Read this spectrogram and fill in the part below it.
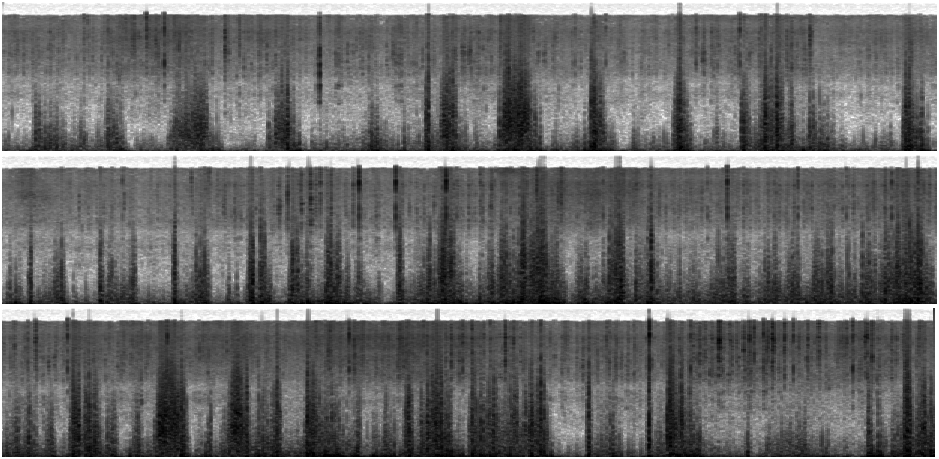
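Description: Bicycle tyres roll and bump over a rough grassy track.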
